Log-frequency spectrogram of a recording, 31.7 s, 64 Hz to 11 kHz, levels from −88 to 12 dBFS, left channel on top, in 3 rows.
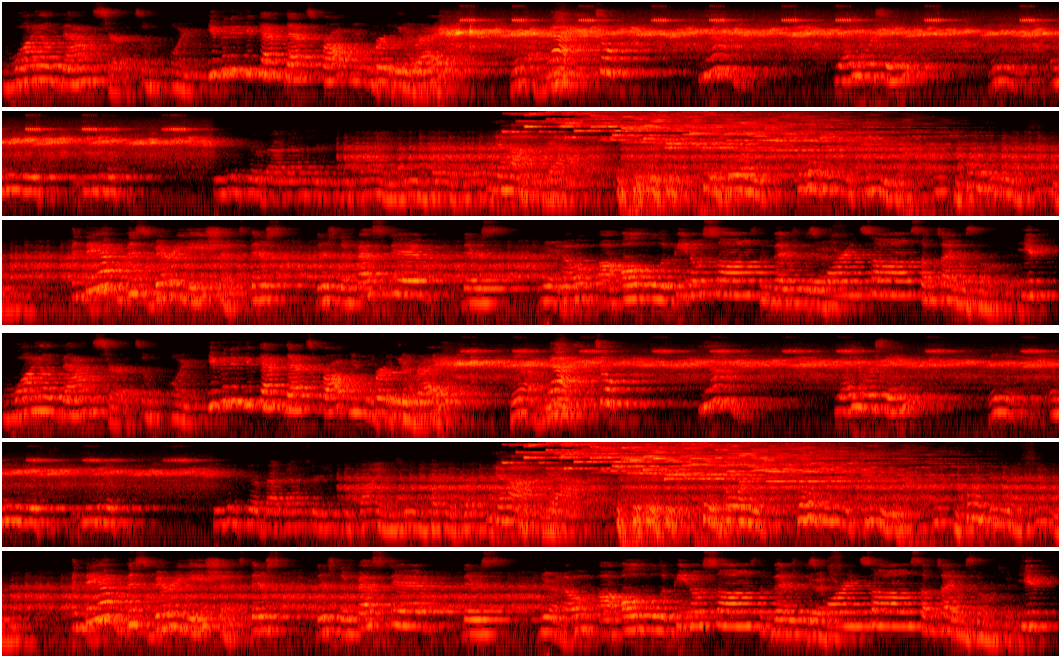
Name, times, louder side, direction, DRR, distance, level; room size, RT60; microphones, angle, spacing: voice 1, 0.0-3.5 3.7-4.5 5.4-6.2 7.0-7.4 8.3-9.1 15.4-16.4 21.8-23.9 24.3-25.4 25.7-26.1 26.7-30.7 31.3-31.5, equal, ahead, -4 dB, 0.5 m, -40 dB
voice 2, 3.4-4.4 5.1-5.7 9.9-11.0 11.3-11.7 12.7-16.1 16.7-21.3 22.0-22.4 26.5-26.9 29.2-29.5 30.6-31.4, right 2 dB, 60° right, 0 dB, 0.4 m, -45 dB
sound 1, 4.4-12.7, left 6 dB, 75° left, 0.3 m, -37 dB
Insect, 13.5-26.6, left 1 dB, 40° left, 0.7 m, -48 dB
Chime, 15.6-20.2, right 2 dB, 30° right, 0.8 m, -36 dB
5.5 x 2.1 x 2.3 m, 1.4 s
head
